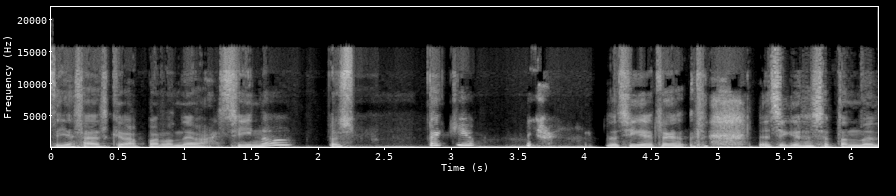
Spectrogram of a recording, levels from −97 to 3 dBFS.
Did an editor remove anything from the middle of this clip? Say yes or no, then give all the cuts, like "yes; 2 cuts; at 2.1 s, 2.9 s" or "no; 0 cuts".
no; 0 cuts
